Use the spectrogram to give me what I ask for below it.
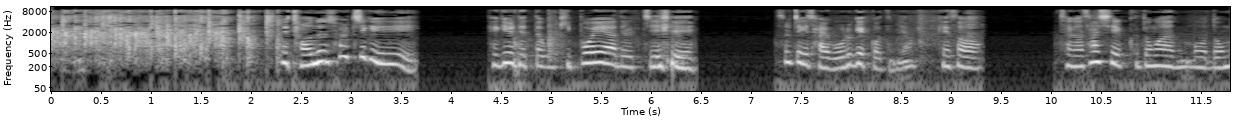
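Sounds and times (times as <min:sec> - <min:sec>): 
applause from a gathering of families: 0:00.0 - 0:02.5
speech: 0:02.3 - 0:03.7, 0:04.4 - 0:06.5, 0:07.2 - 0:09.4, 0:10.1 - 0:11.7.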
